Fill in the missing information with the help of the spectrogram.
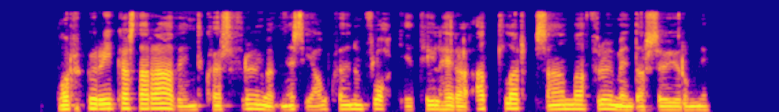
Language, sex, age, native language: Icelandic, male, 20-29, Icelandic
